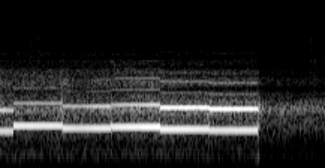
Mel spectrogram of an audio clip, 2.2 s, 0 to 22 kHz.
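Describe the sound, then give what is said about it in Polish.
Shortwave radio reception outdoors, carrying a clear signal of steady electronic tones that step between pitches over faint background hiss, cutting off abruptly before the end. “A teraz odbiór X06 na dworze.”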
